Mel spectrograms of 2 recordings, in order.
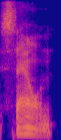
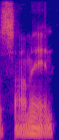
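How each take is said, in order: First: The name sounds like 'sow-in'. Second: The name sounds like 'sam-hain'. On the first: This is the native Irish pronunciation. The speaker calls it right. "That's how I'd pronounce it. That's the proper way" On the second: This is how most people say it. The speaker calls it wrong. "everyone calls it Samhain"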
